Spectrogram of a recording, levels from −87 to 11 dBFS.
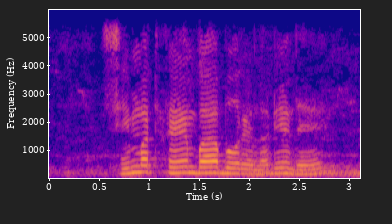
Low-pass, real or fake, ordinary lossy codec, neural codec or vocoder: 5.4 kHz; real; Opus, 64 kbps; none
